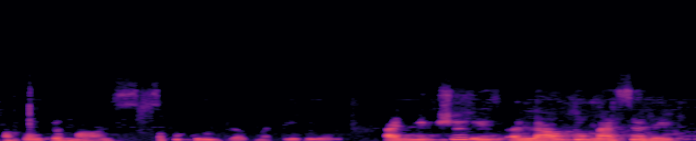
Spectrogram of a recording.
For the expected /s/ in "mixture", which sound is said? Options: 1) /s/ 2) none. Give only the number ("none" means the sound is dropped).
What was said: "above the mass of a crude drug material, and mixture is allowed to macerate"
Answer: 2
